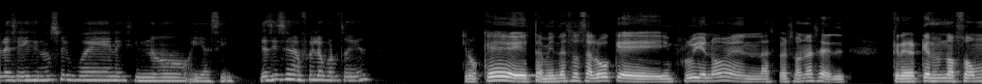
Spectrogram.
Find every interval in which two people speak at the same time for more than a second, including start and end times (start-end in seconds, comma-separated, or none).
none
